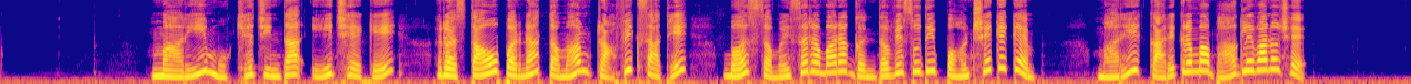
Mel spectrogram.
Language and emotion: Gujarati, fearful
